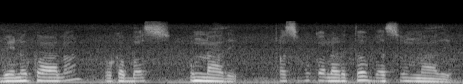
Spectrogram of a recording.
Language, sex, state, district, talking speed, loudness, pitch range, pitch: Telugu, male, Telangana, Mahabubabad, 115 wpm, -17 LUFS, 120-160 Hz, 150 Hz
